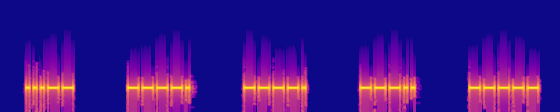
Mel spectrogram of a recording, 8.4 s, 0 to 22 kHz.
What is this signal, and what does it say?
Morse code, heard as a keyed tone, about 22 wpm, spaced as for 9 wpm, 800 Hz. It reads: 39980
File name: cwmp3 / N1 SOUND NUMBERS 22 wpm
